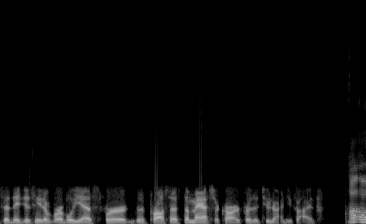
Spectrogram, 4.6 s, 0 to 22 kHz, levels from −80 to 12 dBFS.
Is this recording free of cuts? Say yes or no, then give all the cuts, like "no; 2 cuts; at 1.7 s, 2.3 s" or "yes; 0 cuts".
yes; 0 cuts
